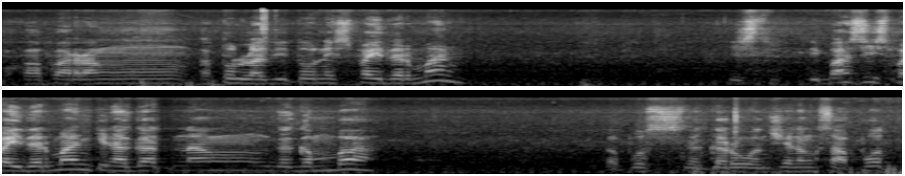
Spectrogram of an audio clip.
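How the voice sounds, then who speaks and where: A man playing a naive, excitable would-be superhero in a comedy skit, thinking aloud in melodramatic exclamations. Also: a little high, moderate pace, long pauses. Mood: puzzled, curious. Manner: exclamatory, melodramatic self-talk with villain-like laughing. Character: excitable naive man turning superhero after a chicken peck. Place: outdoors. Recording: noisy outdoor recording with vehicle sounds.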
